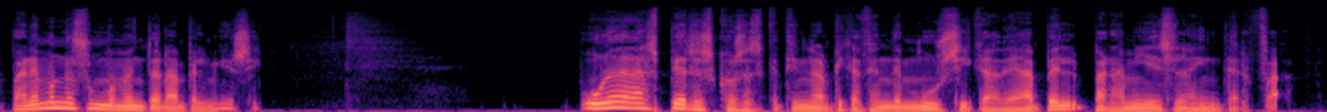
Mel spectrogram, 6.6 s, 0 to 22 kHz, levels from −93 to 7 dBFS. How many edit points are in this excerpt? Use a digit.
0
